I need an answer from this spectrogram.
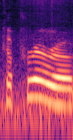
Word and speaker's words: Caprero: Caprero rhymes with Camaro.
